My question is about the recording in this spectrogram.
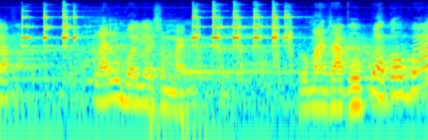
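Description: Keprak, the metal plates hung on the side of the wayang puppet chest, struck in quick runs of ringing metallic clinks: about four near the start and a faster run of about six around the middle. These are the dalang's rhythmic cues that accompany the puppets' movement.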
